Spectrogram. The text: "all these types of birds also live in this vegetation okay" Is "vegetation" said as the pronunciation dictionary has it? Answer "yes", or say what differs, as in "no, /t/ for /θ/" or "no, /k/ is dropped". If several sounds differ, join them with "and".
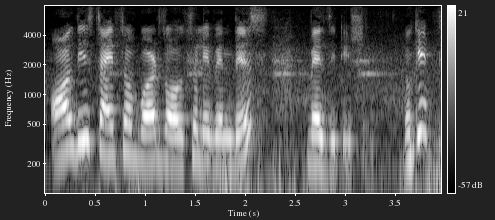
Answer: no, /z/ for /dʒ/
